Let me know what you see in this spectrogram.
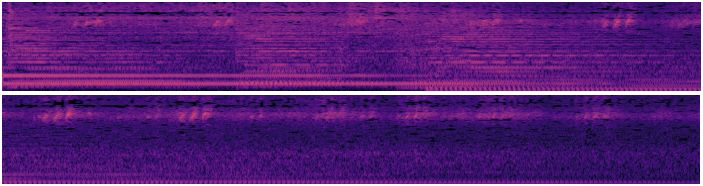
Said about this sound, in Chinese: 就是要让你听听那些虫子的声音，海浪的声音嘛。这不就是夏天最好听的声音吗？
